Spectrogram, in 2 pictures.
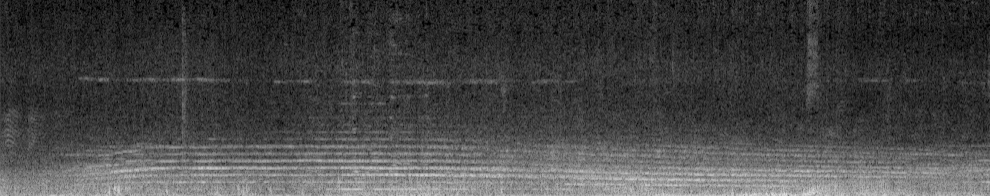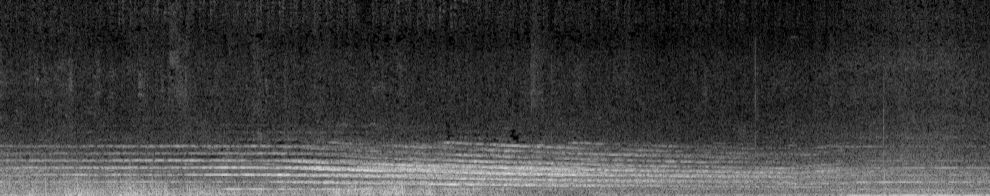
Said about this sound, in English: We've got our first air raid siren. Listen.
